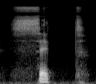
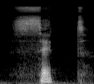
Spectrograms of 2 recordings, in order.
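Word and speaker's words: sept: Then here, remember, P is not pronounced, okay? It doesn't exist, so you get this set sound, set, set.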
